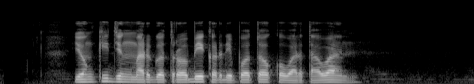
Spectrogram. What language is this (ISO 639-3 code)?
sun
